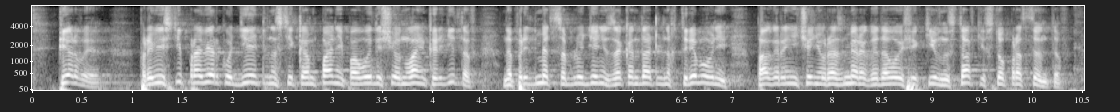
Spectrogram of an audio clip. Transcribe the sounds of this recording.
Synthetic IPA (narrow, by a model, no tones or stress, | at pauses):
pʲe̞rvɨjə | pɾəvʲɪsʲtʲipɾɐvʲe̞rkʊdʲejɪtʲɪlʲnəsʲtʲɪkɐmpanʲɪjpɐvɨd̪ət͡ɕːɪonlˠajnkɾʲɪdʲit̪əfnəpɾʲɪd̪mʲe̞t̪səblʲʉdʲenʲɪjəzəkənɐd̪atʲɪlʲnɨxt̪ɾʲe̞bəvənʲɪj | pəɐɡɾənʲɪt͡ɕenʲɪjʊɾɐzmʲe̞ɾəɡəd̪ɐvo̞jɪfʲɪk̚tʲivnəjst̪afkʲɪst̪o̞pɾɐt̪sɛnt̪əf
